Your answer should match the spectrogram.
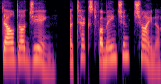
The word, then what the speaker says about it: Dao De Jing: Chapter 8 of the Dao De Jing, pronounced Dao De Jing, a text from ancient China whose title means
